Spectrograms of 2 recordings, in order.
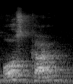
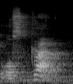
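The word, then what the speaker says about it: Óscar: So in some Latin American countries you would pronounce Oscar, therefore it has a tilde, an accent. And some other countries like Argentina, you say Oscar, therefore without a tilde.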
